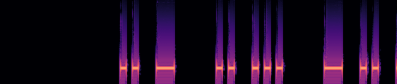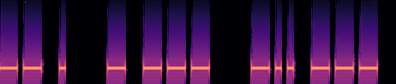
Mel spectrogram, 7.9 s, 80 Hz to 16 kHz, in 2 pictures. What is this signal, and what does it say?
Morse code, heard as a keyed tone, about 21 wpm, 700 Hz. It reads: IT IS TIME TO DO
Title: Sentences with 5-Word Phrases - 20wpm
